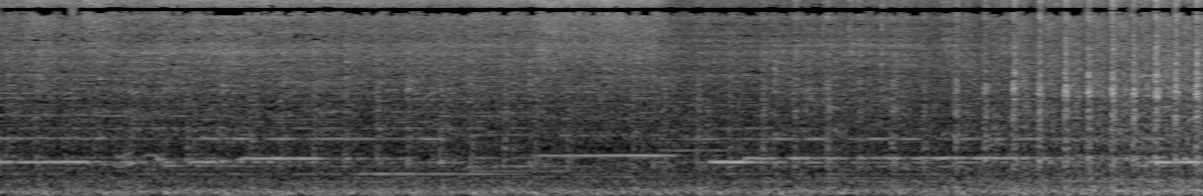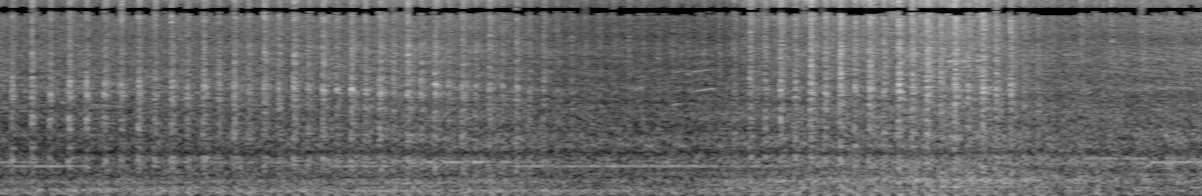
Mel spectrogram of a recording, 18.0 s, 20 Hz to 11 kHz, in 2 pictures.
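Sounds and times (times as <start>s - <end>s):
steam traction engine running: 0.0s - 18.0s.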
